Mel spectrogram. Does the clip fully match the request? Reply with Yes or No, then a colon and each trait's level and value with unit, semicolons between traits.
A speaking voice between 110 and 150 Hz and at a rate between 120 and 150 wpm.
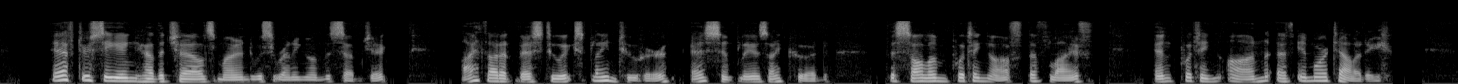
Yes: low, 135 Hz; average, 145 wpm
